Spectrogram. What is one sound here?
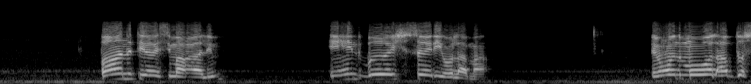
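A man speaks into a microphone in short, measured phrases.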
